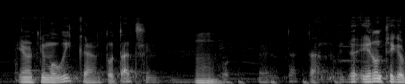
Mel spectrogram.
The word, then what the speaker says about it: Tenochtitlan: You know, every word, all the words are, they take the accent sound and the second to the last syllable. Like Mexica, Azteca, Mazatzin, Tenochtitlan, Totatzin.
